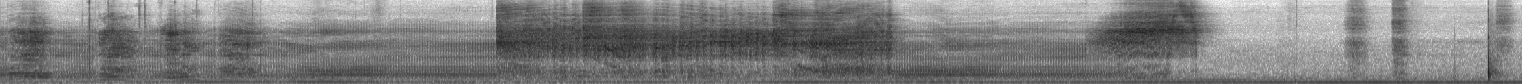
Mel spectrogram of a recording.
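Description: Electronic sound effects from a toy lightsaber: a steady buzzing hum with short swing sounds, then a loud hissing effect for about four seconds and another brief one, after which the hum cuts off as the saber powers down.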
